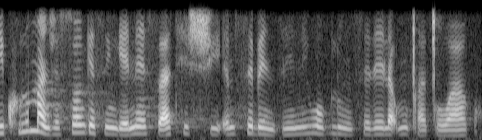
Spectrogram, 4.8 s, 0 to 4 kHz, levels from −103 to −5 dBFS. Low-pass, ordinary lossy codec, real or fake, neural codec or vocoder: 3.6 kHz; none; real; none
